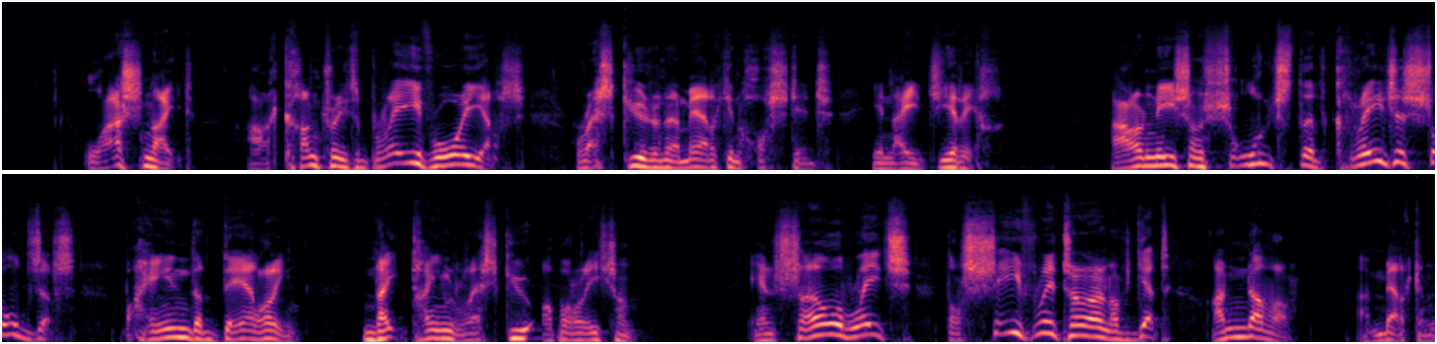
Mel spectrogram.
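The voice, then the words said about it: Impression of a James Bond actor. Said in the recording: “Sean Connery reads Trump tweets ... picture that I'm listening to James Bond ... my own impersonation”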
